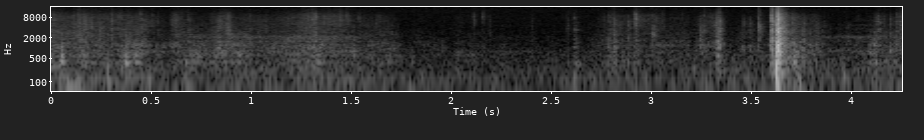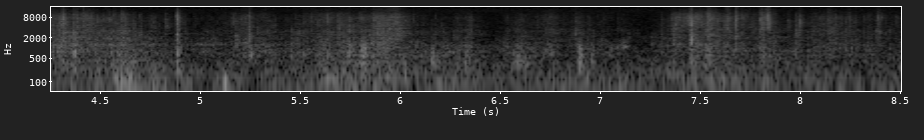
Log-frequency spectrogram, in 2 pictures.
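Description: Plastic wrap crinkling and rustling as a foam tray of impact extensions is handled in its cardboard box, with small clicks and one sharp click about three and a half seconds in.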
